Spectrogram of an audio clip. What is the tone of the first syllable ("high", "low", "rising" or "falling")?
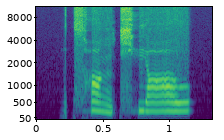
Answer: falling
